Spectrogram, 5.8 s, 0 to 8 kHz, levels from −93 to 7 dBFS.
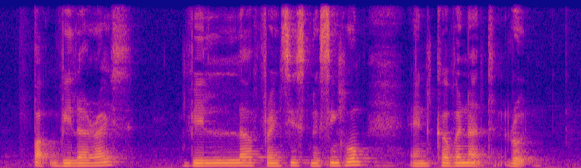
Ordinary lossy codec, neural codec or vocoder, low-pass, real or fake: none; none; none; real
